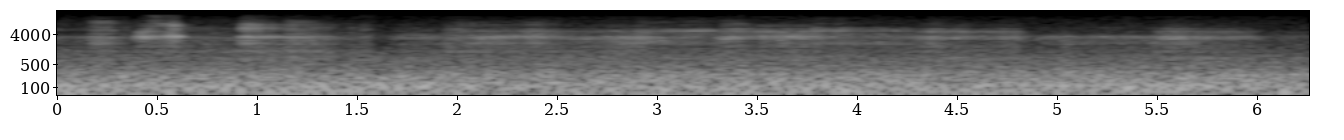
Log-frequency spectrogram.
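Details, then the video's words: Red-bellied woodpecker nestlings, about day 23 of nesting and very active, beg with a steady raspy, hissing buzz that swells in brief surges, over a low rumbling background. "Red-bellied woodpecker baby sounds"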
